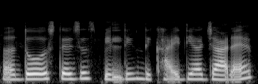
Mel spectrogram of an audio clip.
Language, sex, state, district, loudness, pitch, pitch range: Hindi, female, Assam, Kamrup Metropolitan, -15 LUFS, 250 Hz, 240-265 Hz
